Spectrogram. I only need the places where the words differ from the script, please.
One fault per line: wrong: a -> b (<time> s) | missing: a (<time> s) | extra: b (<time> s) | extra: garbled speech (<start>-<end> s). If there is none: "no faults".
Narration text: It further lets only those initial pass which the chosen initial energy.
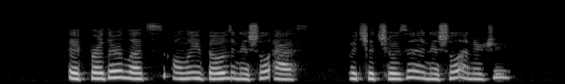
no faults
